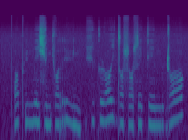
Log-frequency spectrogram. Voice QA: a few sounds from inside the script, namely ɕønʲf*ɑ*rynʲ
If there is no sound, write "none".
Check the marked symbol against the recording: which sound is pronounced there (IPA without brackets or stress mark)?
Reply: ɔ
